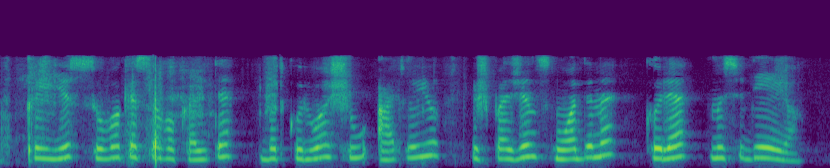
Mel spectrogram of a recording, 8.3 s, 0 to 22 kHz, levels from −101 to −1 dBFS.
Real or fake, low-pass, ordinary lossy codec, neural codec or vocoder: real; 5.4 kHz; AAC, 32 kbps; none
